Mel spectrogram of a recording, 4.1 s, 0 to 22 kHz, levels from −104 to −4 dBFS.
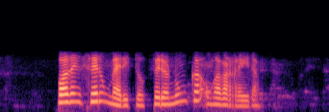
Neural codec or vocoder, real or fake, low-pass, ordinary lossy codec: none; real; 3.6 kHz; Opus, 16 kbps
